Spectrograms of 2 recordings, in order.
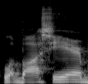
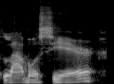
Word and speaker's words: Labossiere: And then, you know, kind of just obviously growing up in America, we just used English pronunciation with Labossier. But, you know, if you're speaking to Haitians, French, you know, they'll know to pronounce it Labossier.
